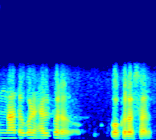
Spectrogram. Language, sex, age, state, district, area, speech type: Telugu, male, 18-30, Andhra Pradesh, Chittoor, rural, conversation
